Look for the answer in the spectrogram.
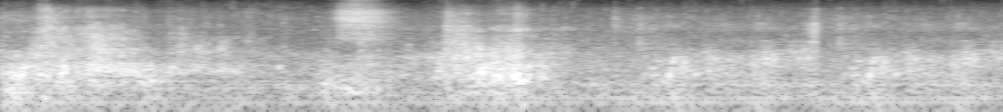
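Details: Splashing and rushing water surge and fade in waves, like paddling on a stream, with no animal voices.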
